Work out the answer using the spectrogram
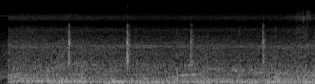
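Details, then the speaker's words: Toyota Alphard: sharp regular clicking about every two-thirds of a second while the steering wheel is turned, over low engine and road rumble; also a jolt through the steering over speed bumps. "Yang mana keluhannya yaitu setirnya saat diputar itu berbunyi. Bunyinya itu kletek-kletek kayak gitu, Teman-teman."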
